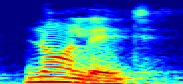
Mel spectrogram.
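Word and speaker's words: knowledge: के है इसलिए के साइलेंट है, इसका सही उच्चारण होता है नो, नो। अगला एग्जाम्पल देखिए नॉलेज, नॉलेज, देखिए इस इंग्लिश वर्ड में के और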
